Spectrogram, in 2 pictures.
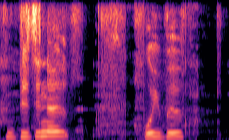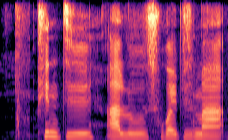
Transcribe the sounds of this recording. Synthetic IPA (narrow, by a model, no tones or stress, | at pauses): bizinɯ | b̥ojbɯ | pʰindialusubajbima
